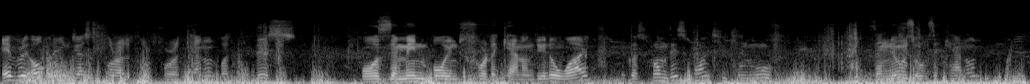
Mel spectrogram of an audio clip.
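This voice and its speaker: A man's voice: mid-range voice, lo-fi sound. A man from Egypt, a travel vlogger giving a chatty walking tour outdoors on an old fort tower and explaining things step by step. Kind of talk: casual walking tour narration. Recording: loud outdoor wind and traffic noise.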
